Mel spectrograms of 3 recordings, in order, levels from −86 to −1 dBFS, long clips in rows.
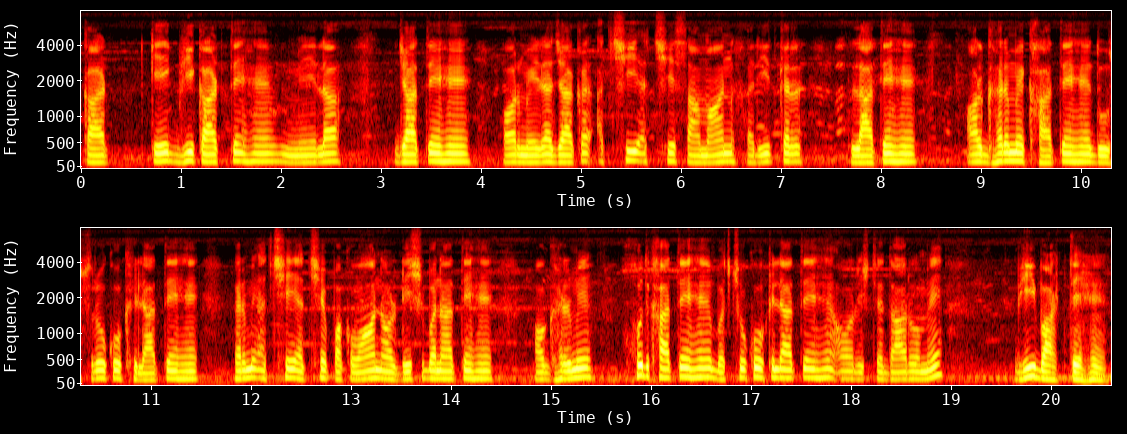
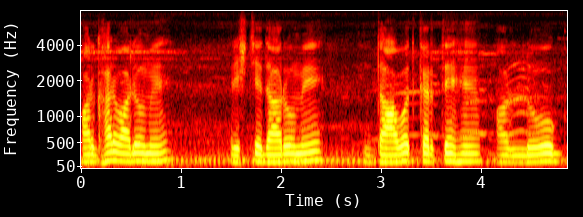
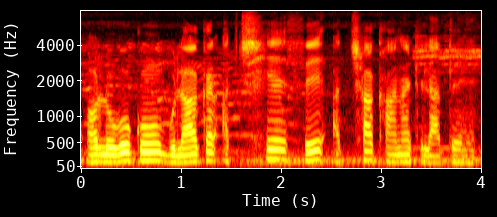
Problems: constant background noise, background conversations at intervals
